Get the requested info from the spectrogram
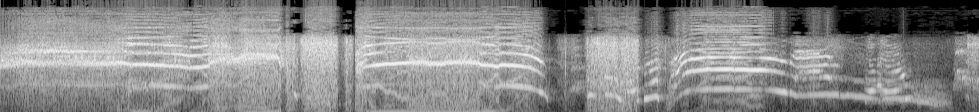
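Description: A domestic cat yowling (caterwauling) in a series of about five long, drawn-out calls, the last one sliding down in pitch near the end. It is the defensive yowl of an agitated cat, crouched with its ears flattened.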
